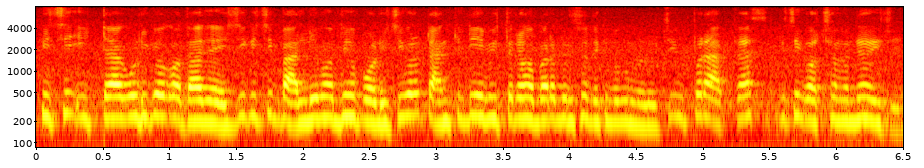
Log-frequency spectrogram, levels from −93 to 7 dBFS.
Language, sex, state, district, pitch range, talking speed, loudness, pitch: Odia, male, Odisha, Malkangiri, 200-230 Hz, 210 wpm, -16 LUFS, 215 Hz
